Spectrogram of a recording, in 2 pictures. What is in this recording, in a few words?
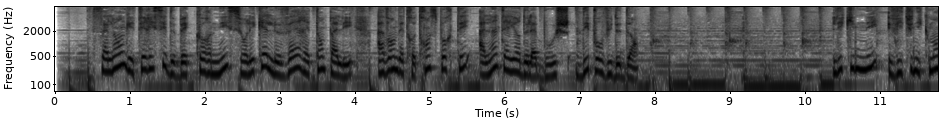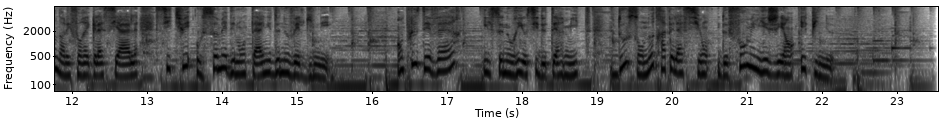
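French commercial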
